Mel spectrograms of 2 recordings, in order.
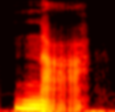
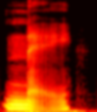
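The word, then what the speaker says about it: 哪: words after which and the word for which is normally na which can also be pronounced nay in parts of North China if you wanted to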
